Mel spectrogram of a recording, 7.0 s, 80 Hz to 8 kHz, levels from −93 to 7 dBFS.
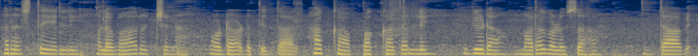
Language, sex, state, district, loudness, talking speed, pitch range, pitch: Kannada, female, Karnataka, Mysore, -16 LUFS, 95 wpm, 190-210 Hz, 195 Hz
